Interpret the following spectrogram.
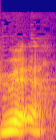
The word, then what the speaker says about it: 月: So moon, pronounced as 月.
